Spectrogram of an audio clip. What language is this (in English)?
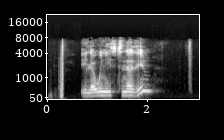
Kabyle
